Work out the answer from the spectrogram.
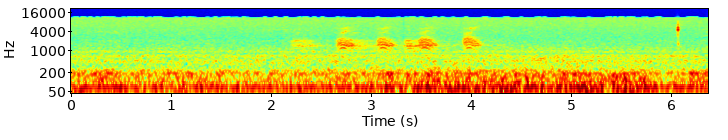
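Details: Pair of eagles at their nest territory on Hornby Island, both calling while one soars off; a quick run of five high, squealing chips over about two seconds, set against a steady low wind rumble.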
